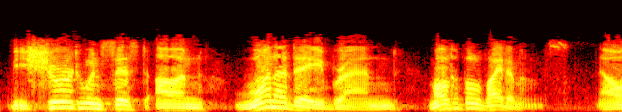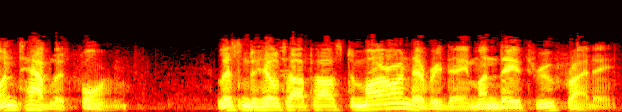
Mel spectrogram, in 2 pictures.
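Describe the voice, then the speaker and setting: A man's voice: lowish voice, huge pitch swings, normal speed, husky. An American man announcing and reading ads on mid-century radio, with a polished, emphatic sales delivery. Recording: dull, lo-fi vintage radio recording.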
